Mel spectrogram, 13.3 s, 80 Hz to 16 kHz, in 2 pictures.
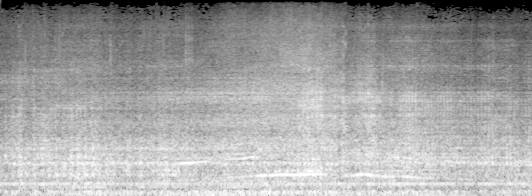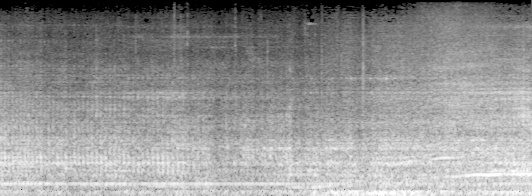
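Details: Suzuki Jimny fitted with SJ413 transfer case with 4.16 super-low gearing, while moving: steady low drone with faint wavering tone; owner unsure if transfer case or driveshaft.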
